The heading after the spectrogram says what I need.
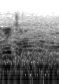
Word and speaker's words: Renshaw: Renshaw. what? Richard? Renshaw. Richard? Renshaw. Renchar. Yes. How do you spell that? Like Crenshaw without the C.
